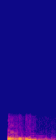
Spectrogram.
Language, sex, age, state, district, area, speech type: Manipuri, female, 18-30, Manipur, Kangpokpi, rural, conversation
